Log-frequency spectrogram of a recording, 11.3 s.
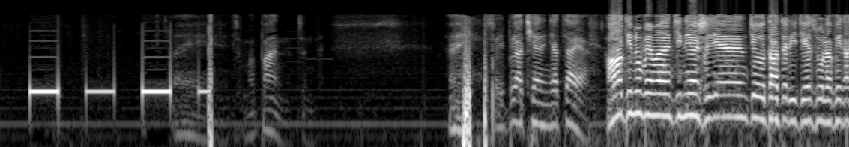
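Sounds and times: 
faint constant low hum: 0.0s - 11.3s
telephone busy tone after a dropped call: 0.4s - 2.3s
speech: 3.4s - 4.2s, 6.0s - 11.3s.

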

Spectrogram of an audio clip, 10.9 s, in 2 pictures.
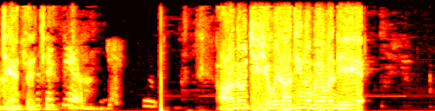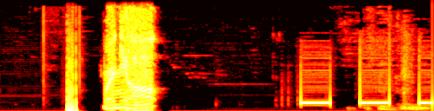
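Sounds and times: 
speech: 0.1s - 1.2s, 2.8s - 4.6s, 6.8s - 7.4s
phone busy tone after call dropped: 9.2s - 10.8s.

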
